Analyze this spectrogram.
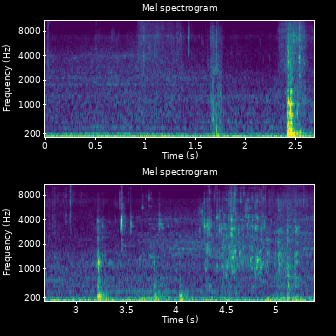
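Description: Water dripping and trickling as spring onions are rinsed and water is tipped out of a metal cooking pot. A sharp knock comes about halfway through.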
